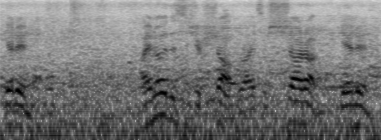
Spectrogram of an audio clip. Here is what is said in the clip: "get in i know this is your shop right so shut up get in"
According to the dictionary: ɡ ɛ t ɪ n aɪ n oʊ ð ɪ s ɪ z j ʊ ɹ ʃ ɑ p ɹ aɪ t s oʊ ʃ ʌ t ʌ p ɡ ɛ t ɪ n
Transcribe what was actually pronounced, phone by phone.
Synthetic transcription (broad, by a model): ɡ ɛ t ɪ n aɪ n oʊ ð ɪ s ɪ z j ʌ ɹ ʃ ɑ p ɹ aɪ t s oʊ ʃ ʌ t ʌ p ɡ ɛ t ɪ n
